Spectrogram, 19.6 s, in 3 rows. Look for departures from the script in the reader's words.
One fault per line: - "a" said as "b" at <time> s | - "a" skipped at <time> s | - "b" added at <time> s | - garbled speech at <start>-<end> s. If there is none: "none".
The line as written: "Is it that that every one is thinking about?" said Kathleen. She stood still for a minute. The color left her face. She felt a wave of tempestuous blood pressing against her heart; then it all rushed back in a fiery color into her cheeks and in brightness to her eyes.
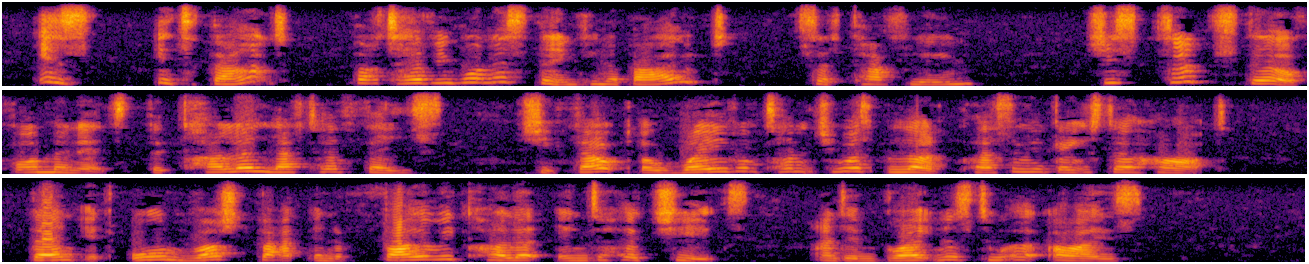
none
